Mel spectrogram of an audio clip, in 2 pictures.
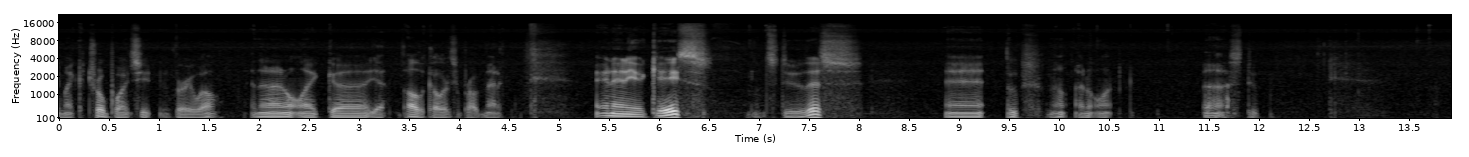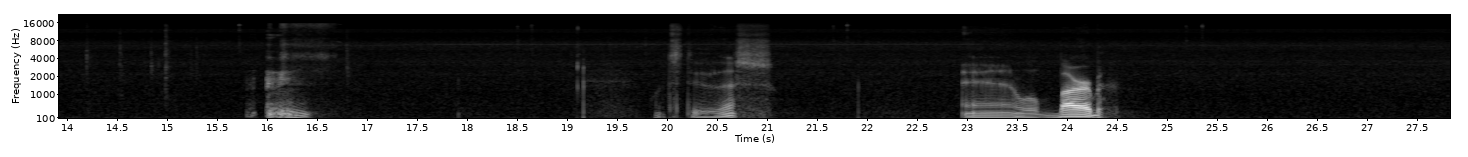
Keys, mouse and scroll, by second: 6.9 click, 9.5 Escape, 9.7 Escape, 10.2 r, 10.4 click, 12.9 ctrl+z, 13.6 click, 14.2 Escape, 15.0 t, 15.0 click, 16.2 Escape, 16.8 l, 18.5 click, 21.7 click, 25.2 click.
